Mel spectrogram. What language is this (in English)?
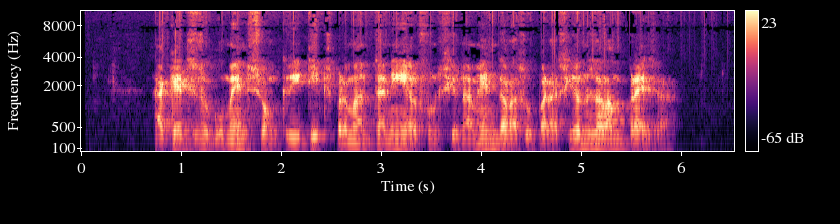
Catalan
